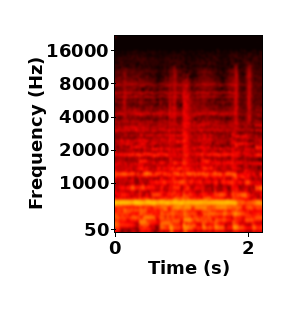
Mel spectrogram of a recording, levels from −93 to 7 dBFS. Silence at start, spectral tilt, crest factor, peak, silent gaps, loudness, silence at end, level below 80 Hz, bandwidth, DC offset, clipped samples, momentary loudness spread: 0 s; -5.5 dB/octave; 12 dB; -18 dBFS; none; -30 LUFS; 0 s; -54 dBFS; 14.5 kHz; under 0.1%; under 0.1%; 3 LU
